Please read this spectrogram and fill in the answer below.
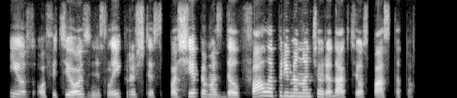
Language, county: Lithuanian, Utena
